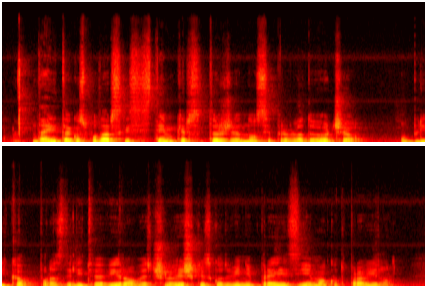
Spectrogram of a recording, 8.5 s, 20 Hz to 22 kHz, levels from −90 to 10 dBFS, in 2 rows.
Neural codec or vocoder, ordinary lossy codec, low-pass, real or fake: vocoder, 44.1 kHz, 128 mel bands every 256 samples, BigVGAN v2; none; 19.8 kHz; fake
